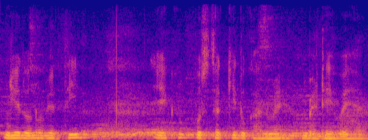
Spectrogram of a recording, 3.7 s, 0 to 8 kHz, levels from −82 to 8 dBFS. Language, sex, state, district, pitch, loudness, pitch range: Hindi, male, Himachal Pradesh, Shimla, 140 Hz, -15 LUFS, 125-145 Hz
